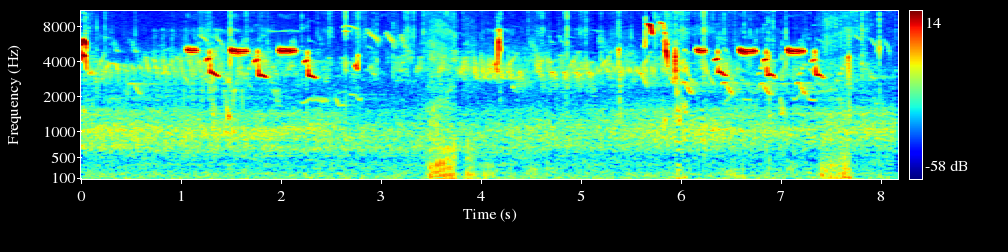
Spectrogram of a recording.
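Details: Baby blackbirds begging for food at a feeder camera site in Recke, Germany: two bouts of rapid, high, flat piping whistles, roughly two per second, separated by a quieter pause with a soft thump.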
